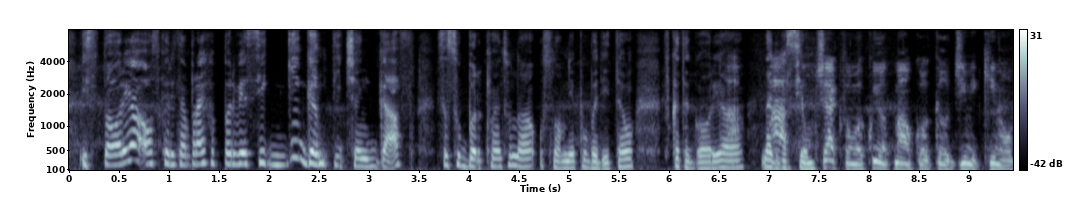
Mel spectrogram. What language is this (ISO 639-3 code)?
bul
